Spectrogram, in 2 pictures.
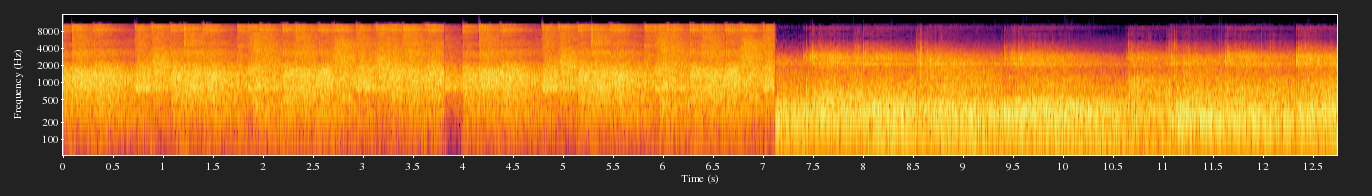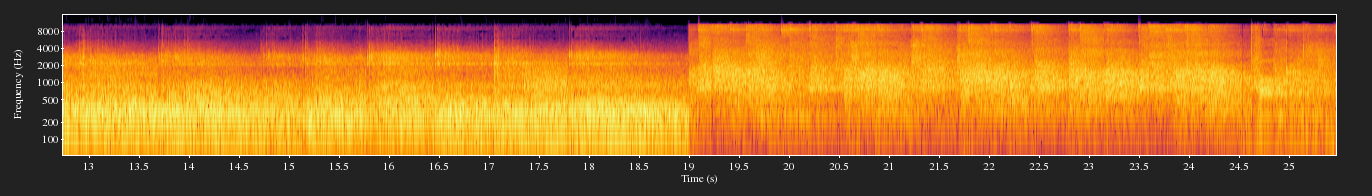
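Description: Table tennis ball in a rapid multi-ball drill: a quick run of sharp clicks as the ball is struck with backhand 'tear' (反手撕) topspin strokes against no-spin or light-topspin balls and bounces on the table. From about seven seconds in until about nineteen seconds in, a steady rushing noise sits under the clicks.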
